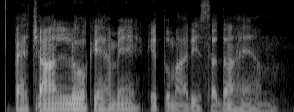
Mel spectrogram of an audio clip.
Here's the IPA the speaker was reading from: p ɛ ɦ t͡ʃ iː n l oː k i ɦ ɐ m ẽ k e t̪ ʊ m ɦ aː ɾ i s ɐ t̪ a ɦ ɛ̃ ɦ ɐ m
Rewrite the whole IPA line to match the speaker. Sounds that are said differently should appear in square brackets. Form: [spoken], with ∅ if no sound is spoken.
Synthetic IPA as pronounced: p ɛ ɦ t͡ʃ [aː] n l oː k [e] ɦ ɐ m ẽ k e t̪ ʊ m ɦ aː ɾ i s ɐ [d̪] a ɦ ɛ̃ ɦ ɐ m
